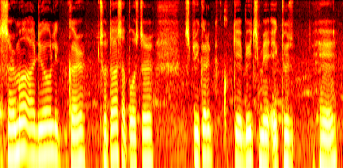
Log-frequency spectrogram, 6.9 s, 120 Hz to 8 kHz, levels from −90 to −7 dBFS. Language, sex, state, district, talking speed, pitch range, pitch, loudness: Hindi, male, Arunachal Pradesh, Lower Dibang Valley, 115 wpm, 130-155 Hz, 140 Hz, -14 LUFS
